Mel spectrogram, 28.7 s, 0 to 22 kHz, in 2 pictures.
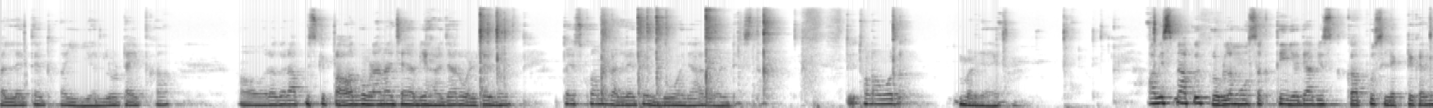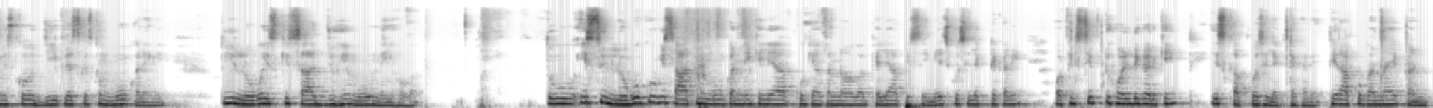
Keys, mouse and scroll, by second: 8.8-10.6 middle drag, 10.6 shift+middle click, 11.5 scroll up 1, 12.4 click, 14.2 g, 18.2 right click, 23.4-25.3 middle drag, 25.3 click, 28.3 shift+click.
